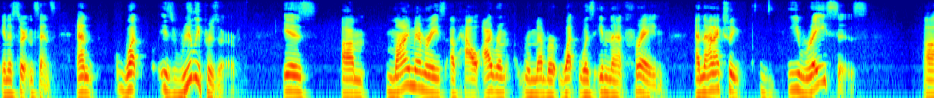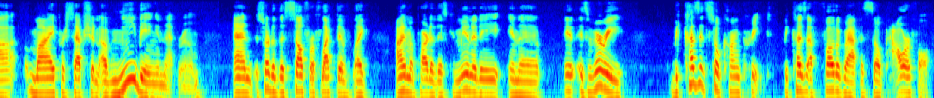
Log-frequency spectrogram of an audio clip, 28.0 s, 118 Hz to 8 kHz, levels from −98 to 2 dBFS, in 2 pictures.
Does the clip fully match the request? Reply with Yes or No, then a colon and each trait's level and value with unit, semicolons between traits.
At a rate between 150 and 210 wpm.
No: slow, 135 wpm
